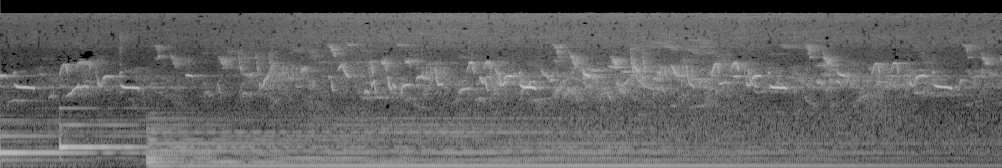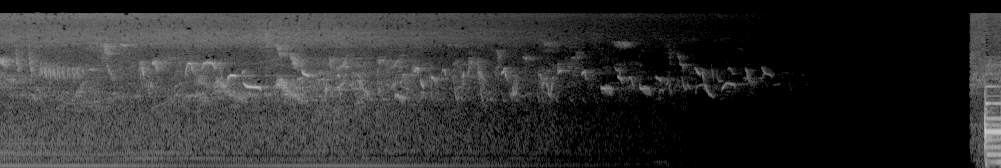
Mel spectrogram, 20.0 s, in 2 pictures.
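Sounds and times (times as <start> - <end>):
small birds chirping: 0.0 - 18.2
low hum: 1.6 - 15.4.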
